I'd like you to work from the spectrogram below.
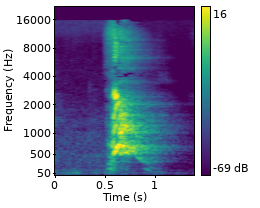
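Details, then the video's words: Male pet Beagle in alert mode, barking at a new squeaky toy: one sharp, loud bark lasting about half a second, falling in pitch at the end, with a quiet room around it. "Which Toys Cause a Beagle To Bark?"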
